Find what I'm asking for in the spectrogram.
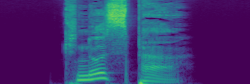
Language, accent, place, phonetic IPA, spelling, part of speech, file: German, Germany, Berlin, [ˈknʊspɐ], knusper, verb, De-knusper.ogg
- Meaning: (adjective) sane, in one's right mind (of a person); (verb) inflection of knuspern: 1. first-person singular present 2. singular imperative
